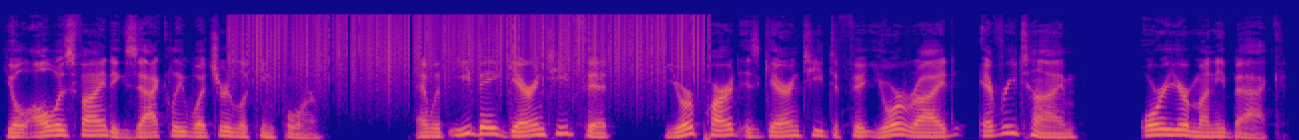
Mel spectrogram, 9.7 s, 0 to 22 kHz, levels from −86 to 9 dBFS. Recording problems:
crackling; loud; from 1.5 to 5.5 s; 7 dB below the speech

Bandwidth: 14.5 kHz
